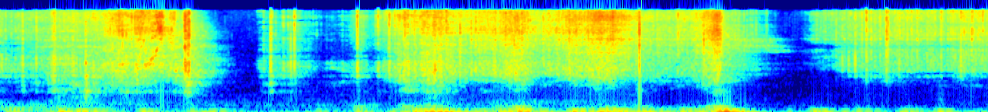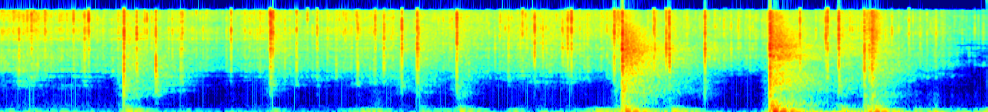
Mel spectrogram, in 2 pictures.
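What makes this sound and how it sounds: A metal utility knife blade scratches and scores lines across the bead surface of a large, flat, solid white expanded polystyrene (styrofoam) sheet. Dense, crunchy scraping and crackling with bright, squeaky highs and a low rumble comes in bursts, separated by brief quiet gaps. Several sharp cracks stand out near the end.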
